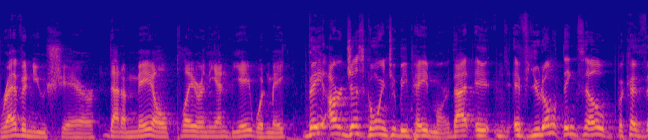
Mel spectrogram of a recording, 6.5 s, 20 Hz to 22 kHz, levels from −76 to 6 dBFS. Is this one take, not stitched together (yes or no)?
no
